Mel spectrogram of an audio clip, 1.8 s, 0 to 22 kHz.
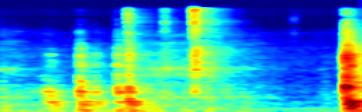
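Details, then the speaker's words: New EcoFlow Delta Mini power station, dead on arrival, when plugged into 110 V AC: a few sharp irregular clicks, about four close together then a louder snap, no hum after, like a relay cycling; won't power on or charge, also fails on 12 V. "so when you plug it in it'll make a series of clicks i don't know if it's going to be audible through the video here so it's just going to make a couple clicks but that's it it won't charge"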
